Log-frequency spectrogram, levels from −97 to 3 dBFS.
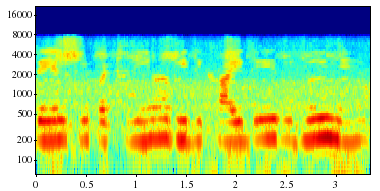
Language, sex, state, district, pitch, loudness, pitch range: Hindi, female, Uttar Pradesh, Lucknow, 205 Hz, -15 LUFS, 195-210 Hz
